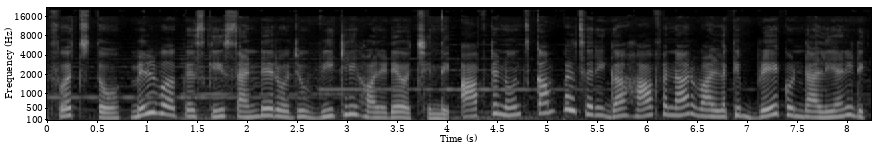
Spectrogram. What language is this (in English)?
Telugu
